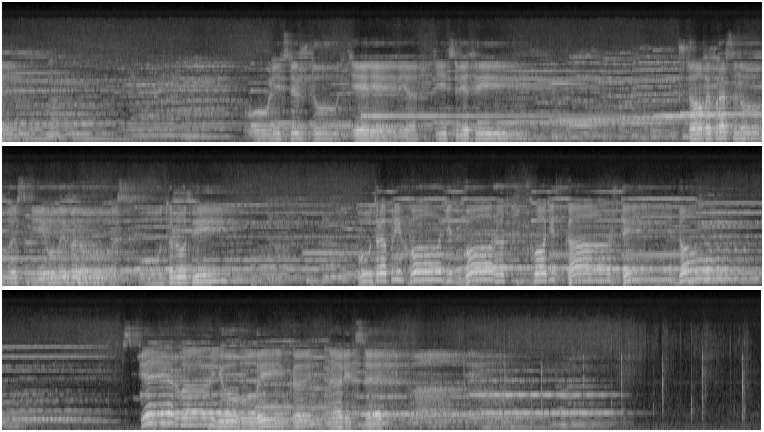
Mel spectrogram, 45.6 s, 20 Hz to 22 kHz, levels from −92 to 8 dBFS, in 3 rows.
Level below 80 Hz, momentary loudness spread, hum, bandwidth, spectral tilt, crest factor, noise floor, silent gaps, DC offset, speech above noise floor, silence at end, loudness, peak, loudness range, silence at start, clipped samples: -62 dBFS; 13 LU; none; 17 kHz; -5 dB/octave; 18 dB; -54 dBFS; none; under 0.1%; 33 dB; 0.35 s; -23 LUFS; -6 dBFS; 11 LU; 0 s; under 0.1%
